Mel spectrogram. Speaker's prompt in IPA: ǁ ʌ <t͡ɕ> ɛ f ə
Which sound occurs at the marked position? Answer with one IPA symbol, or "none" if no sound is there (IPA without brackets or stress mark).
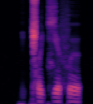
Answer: t͡ɕ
